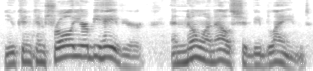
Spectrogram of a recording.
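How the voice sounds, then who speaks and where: A man reading a children's picture book aloud in a deliberate way, pausing between phrases. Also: fairly high pitch, expressive. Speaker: reader, parent reading to a young child.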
